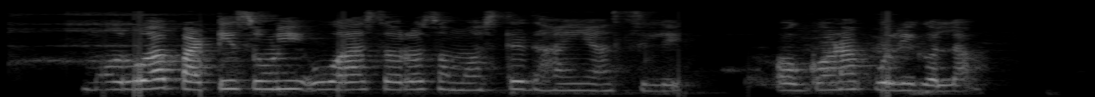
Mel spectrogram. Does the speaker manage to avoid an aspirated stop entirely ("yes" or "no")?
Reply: yes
